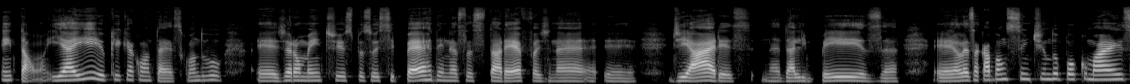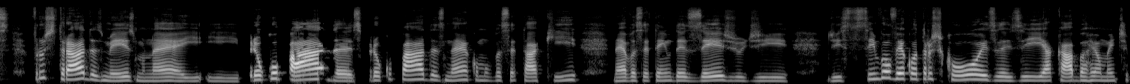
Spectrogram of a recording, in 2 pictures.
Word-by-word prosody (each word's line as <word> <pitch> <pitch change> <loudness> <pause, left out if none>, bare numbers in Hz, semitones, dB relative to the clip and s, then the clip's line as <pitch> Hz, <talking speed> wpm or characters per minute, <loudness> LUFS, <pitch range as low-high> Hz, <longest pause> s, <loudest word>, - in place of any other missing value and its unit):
Então, 200 0 -4
e 195 +2 -3
aí 225 +6 +3
o 215 - -8
que 215 - -8
que 215 - -13
acontece, 185 -9 -7
quando 185 +2 -11
vu 205 -1 -9 0.3
eh, 165 -1 -4
geralmente 185 +2 -4
as 185 0 -7
pessoas 180 -1 -9
se 175 +1 -10
perdem 200 +2 +3
nessas 175 0 -8
tarefas, 160 -1 0
né, 155 0 -6
eh, 145 -3 -14 0.3
diárias, 165 -2 +4
né, 155 0 -13
da 155 +1 -3
limpeza, 160 -2 -4 0.3
elas 160 +4 -1
acabam 210 +4 -1
se 245 - -4
sentindo 245 0 -6
um - - -17
pouco 240 0 -6
mais 230 +2 +2 0.2
frustradas 240 -6 +4
mesmo, 175 -1 -4
né, 165 0 0
e 155 +1 -12
e 150 -3 -17
preocupadas, 215 - +6
preocupadas, 220 +1 0
né, 195 +3 -2
como 185 -3 -15
você 185 0 -9
tá 175 -1 0
aqui, 175 +4 -7 0.4
né, 165 +1 0
você 180 0 -7
tem 180 0 -7
o - - -12
desejo 175 +1 -3
de 165 0 -11 0.4
de 170 +1 -11
se 240 +7 -10
envolver 260 -1 +2
com 255 - -2
outras 255 0 -4
coisas 205 -5 -1
e 185 0 -5
acaba 180 0 +1
realmente 185 +2 -8
180 Hz, 150 wpm, -22 LUFS, 165-210 Hz, 0.4 s, preocupadas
